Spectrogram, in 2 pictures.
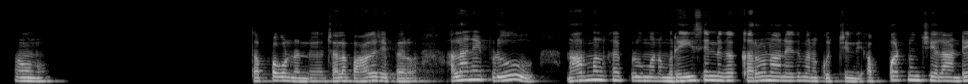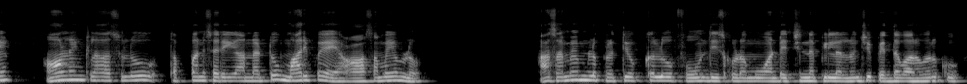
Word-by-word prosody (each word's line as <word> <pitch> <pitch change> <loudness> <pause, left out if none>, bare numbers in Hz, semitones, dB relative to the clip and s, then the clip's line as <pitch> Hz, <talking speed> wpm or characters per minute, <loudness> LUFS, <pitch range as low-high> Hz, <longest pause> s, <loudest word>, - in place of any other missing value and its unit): అవును. 150 -2 0 2.0
తప్పకుండ 160 +2 0
అండి. 140 +1 -1 0.2
చాలా 155 +2 +1
బాగా 160 +4 +1
చెప్పారు. 145 -3 -2 0.4
అలానే 200 +4 +4
ఇప్పుడు 180 -3 0 0.7
నార్మల్‌గా 195 +1 +1
ఇప్పుడు 175 -2 -3
మనం 165 -1 -1
రీసెంట్‌గా 185 +1 +2
కరోనా 185 +4 +2
అనేది 175 0 -2
మనకొచ్చింది. 150 -2 -2
అప్పటి 175 +7 -3
నుంచి 195 -1 +1
ఎలా 170 0 +1
అంటే, 175 +4 +1 0.5
ఆన్‌లైన్ 205 +2 +4
క్లాస్‌లు 180 +1 -2 0.3
తప్పనిసరిగా 170 +1 -2
అన్నట్టు 165 +4 -1 0.2
మారిపోయాయి 185 -4 +1 0.2
ఆ - - +4
సమయంలో. 170 -3 +1 1.3
ఆ - - +2
సమయంలో 195 +3 +3
ప్రతి 165 +1 -3
ఒక్కళ్ళు 175 0 +1
ఫోన్ 160 0 0
తీసుకోవడము. 155 -1 0
అంటే, 150 +1 0
చిన్న 160 0 +3
పిల్లల 155 -1 +4
నుంచి 160 +2 +1
పెద్ద 145 0 +1
వారి 145 -1 +3
వరకు. 165 0 -3
170 Hz, 120 wpm, -23 LUFS, 155-185 Hz, 2.0 s, అలానే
